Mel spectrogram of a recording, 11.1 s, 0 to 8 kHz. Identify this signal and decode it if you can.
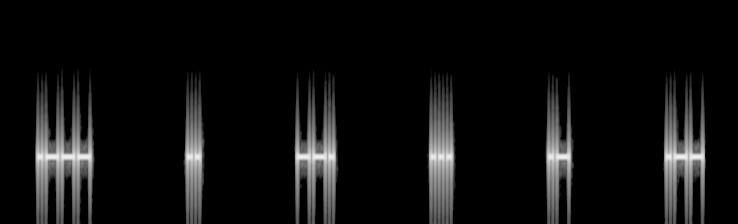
Morse code, heard as a keyed tone, about 20 wpm, spaced as for 5 wpm, 800 Hz. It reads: JIGSAW
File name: arrl / Grp-5 Drill-3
